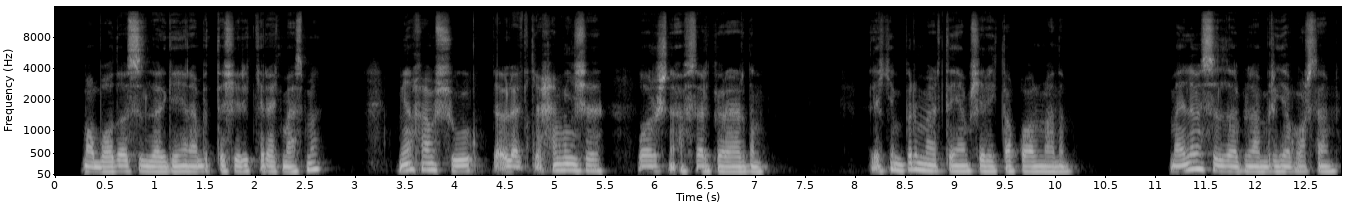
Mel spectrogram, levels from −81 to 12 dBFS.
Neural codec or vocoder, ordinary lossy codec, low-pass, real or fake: none; none; 14.4 kHz; real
